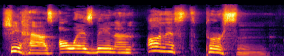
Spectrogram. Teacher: Bon, j'exagère dans mon ton, mais c'est pour que vous fassiez bien attention au fait qu'on a le H qui ne se prononce pas ici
